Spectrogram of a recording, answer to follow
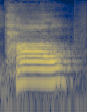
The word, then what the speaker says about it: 汤: Obviously, this part contribute 右边, 提供声音, contribute to pronunciation with the ng. That's tang.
